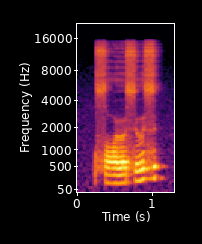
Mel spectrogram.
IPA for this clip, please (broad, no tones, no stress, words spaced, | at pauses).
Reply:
sˤœːsʏz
